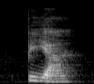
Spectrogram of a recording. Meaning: a female given name
- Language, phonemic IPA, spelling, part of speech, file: Dutch, /ˈpi.aː/, Pia, proper noun, Nl-Pia.ogg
